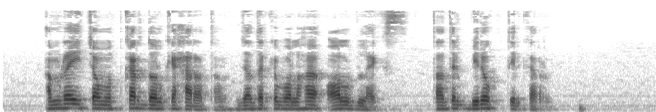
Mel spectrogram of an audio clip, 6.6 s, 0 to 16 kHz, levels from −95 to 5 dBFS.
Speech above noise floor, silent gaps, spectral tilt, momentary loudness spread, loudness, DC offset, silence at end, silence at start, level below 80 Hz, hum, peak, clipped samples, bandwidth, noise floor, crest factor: 39 dB; none; -6.5 dB/octave; 12 LU; -24 LUFS; under 0.1%; 0.7 s; 0.45 s; -52 dBFS; none; -6 dBFS; under 0.1%; 11.5 kHz; -63 dBFS; 20 dB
